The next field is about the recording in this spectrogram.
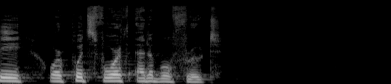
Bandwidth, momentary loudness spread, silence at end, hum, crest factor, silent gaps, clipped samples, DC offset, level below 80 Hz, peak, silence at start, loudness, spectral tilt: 16.5 kHz; 9 LU; 1.75 s; none; 18 dB; none; under 0.1%; under 0.1%; -72 dBFS; -10 dBFS; 0 s; -27 LUFS; -6.5 dB/octave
